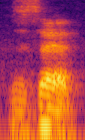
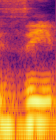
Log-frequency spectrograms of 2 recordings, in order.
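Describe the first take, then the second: First: The letter is said the British way. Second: The letter is said the American way. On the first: "British use Z" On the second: "I say Z because I stand in America"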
